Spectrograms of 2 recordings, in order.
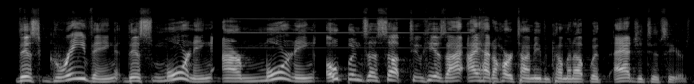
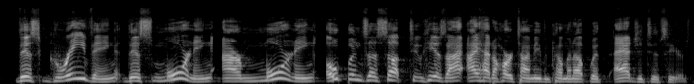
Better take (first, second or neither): second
